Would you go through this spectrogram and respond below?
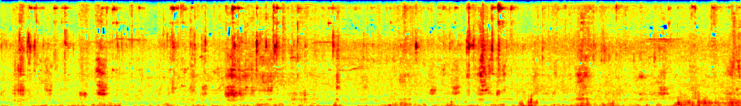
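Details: Two Italian Greyhound–Chihuahua mix dogs make low, scuffling grumbles and soft whimpering sounds, broken by a few sharper yips.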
